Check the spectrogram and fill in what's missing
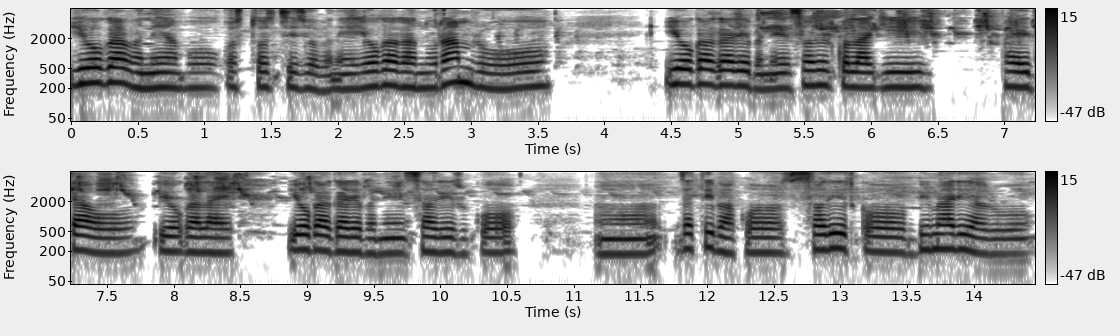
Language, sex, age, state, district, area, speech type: Nepali, female, 45-60, West Bengal, Alipurduar, urban, spontaneous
